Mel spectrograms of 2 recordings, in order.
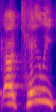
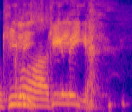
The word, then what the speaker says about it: Keely: She's been going like Kaylee talked to, I said her name wrong. Keely. Oh, Keely.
